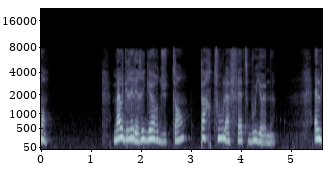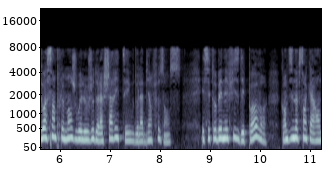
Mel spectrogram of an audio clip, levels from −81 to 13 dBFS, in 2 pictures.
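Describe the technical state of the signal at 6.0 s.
AAC frame loss with concealment occurs from 5.96 to 6.01 s, just before "jouer le jeu de". About 30 ms of audio, consistent with a single dropped frame, was rebuilt by the decoder from the preceding spectrum, leaving a brief smeared, noisy patch instead of clean speech.

Around that point, and across the whole clip, the speech is plainly rough and grainy, with noise between the harmonics and an artificial-sounding top band. The likely cause is low-delay AAC-ELD compression at a rate pointing to roughly 32 kbps, whose short frames resolve pitch harmonics poorly.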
